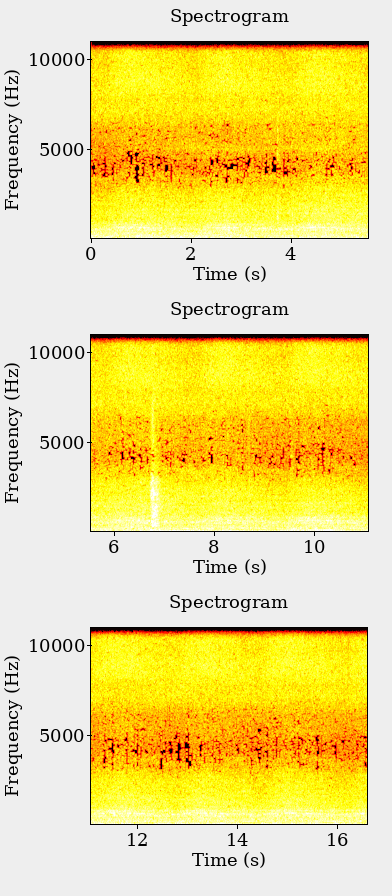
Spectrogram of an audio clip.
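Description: A fitness machine's flywheel whirs and surges with each pull.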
